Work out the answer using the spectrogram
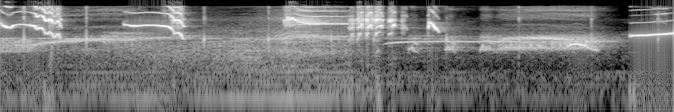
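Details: Orange-headed thrush in 'gacor teler' lure song: loud high whistled slurs and sharp squeaky notes, a brief gap, then a drawn-out buzzy warble and a final shrill note.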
